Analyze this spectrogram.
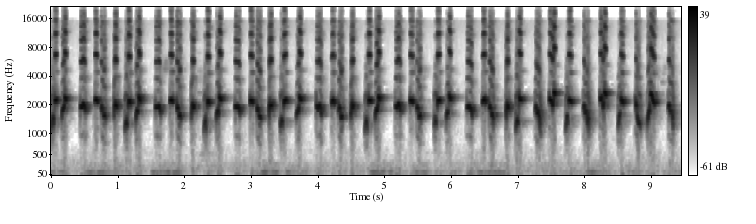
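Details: Yellow-vented bulbul, lure recording of its long ropel song for drawing replies from bulbuls: nearly ten seconds of nonstop quick liquid notes, about two per second clusters, with intermittent low electrical hum.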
